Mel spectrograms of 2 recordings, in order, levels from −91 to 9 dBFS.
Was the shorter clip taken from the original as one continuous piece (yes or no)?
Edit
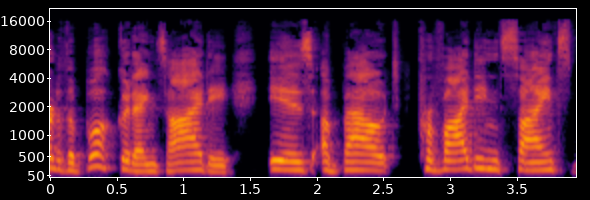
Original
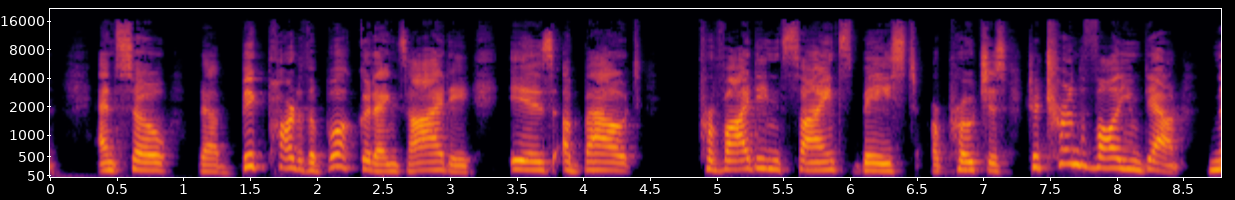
no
